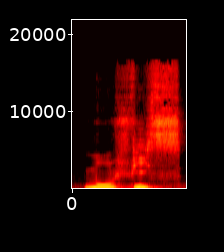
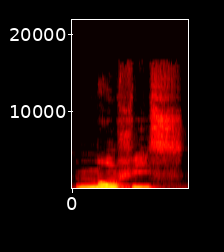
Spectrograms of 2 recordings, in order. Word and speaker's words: fils: A common mistake is for people to want to pronounce the L because it's spelled F-I-L-S. So you cannot say mon fil. That would be wrong. You have to say mon fils.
